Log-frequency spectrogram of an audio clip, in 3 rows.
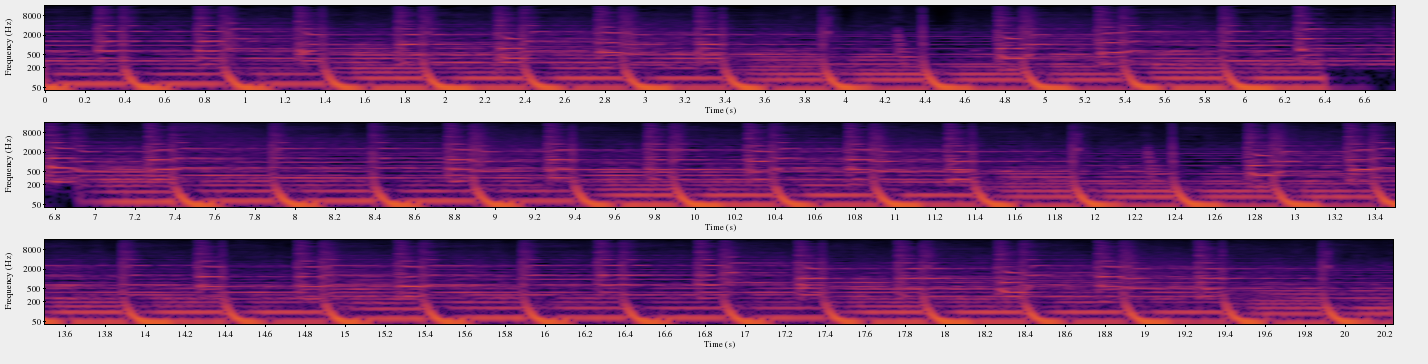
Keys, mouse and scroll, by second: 0.3 shift+click, 1.1 shift+click, 1.5 click, 2.4 click, 3.0-3.5 scroll up 1, 3.5-6.2 shift+middle drag, 7.3 shift+click, 8.8 alt+e, 11.7 click, 12.2 click, 13.1 s, 17.7 click, 19.2 click.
